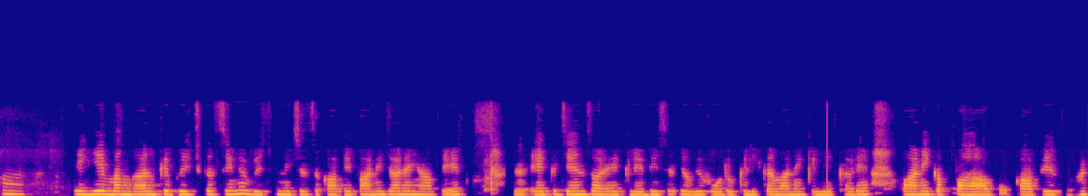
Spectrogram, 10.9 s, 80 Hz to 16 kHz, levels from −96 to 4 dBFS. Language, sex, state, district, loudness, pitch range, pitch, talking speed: Hindi, female, Bihar, Muzaffarpur, -17 LUFS, 240-255 Hz, 245 Hz, 220 wpm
